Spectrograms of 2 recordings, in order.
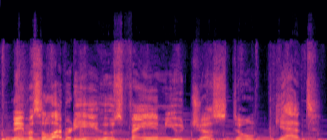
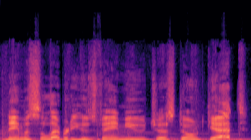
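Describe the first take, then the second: First: The voice falls at the end. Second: The voice rises at the end.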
